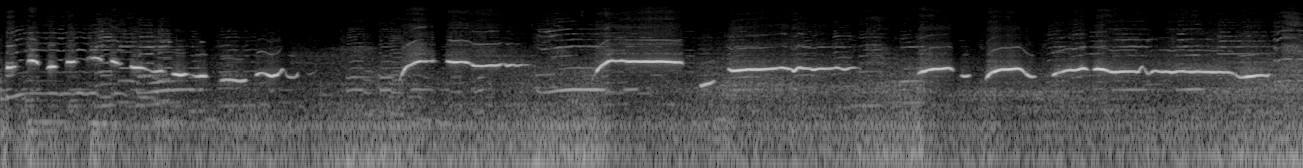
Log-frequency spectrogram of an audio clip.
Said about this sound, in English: I'm the world champion whistler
